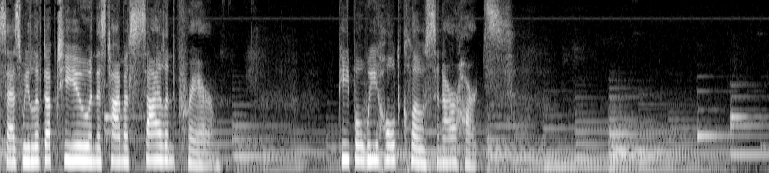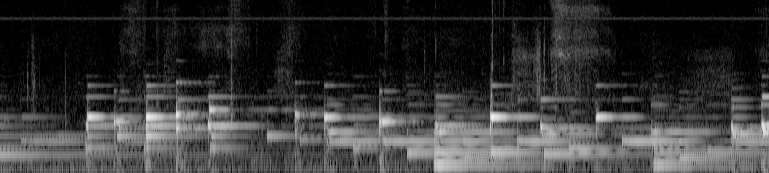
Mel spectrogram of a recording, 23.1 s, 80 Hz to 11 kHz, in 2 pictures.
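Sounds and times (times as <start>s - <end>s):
soft slow piano music: 0.0s - 23.0s.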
